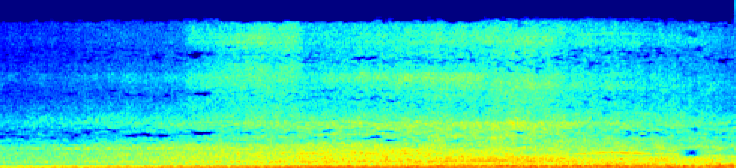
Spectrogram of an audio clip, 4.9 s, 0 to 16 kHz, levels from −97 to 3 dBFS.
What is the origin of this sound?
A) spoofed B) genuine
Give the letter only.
B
